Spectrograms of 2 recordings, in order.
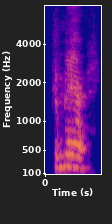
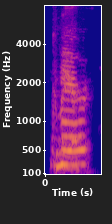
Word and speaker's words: Khmer: sorry what was the question how do you pronounce it proper way come here come here um yeah people in in uh worldwide pronounced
